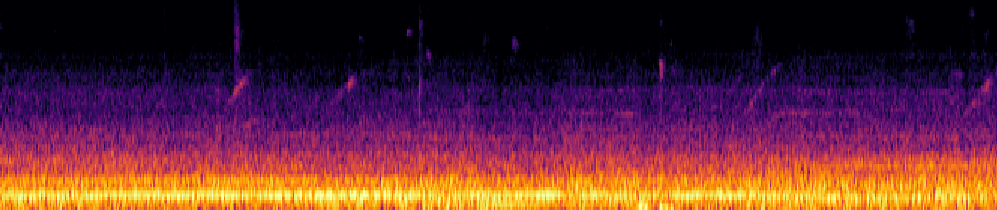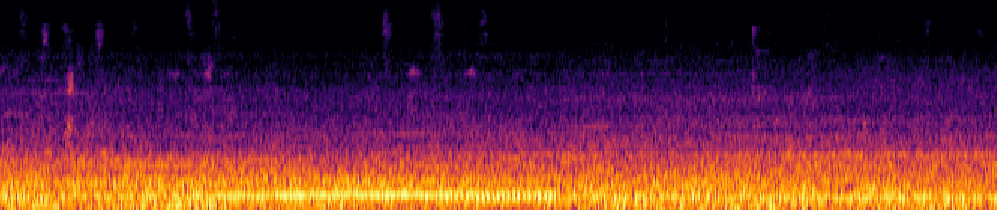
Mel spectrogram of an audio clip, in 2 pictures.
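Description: A bus engine idles with a steady low hum close by.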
